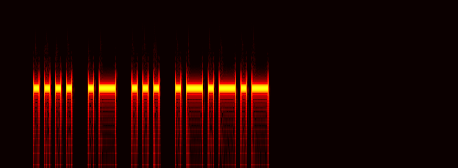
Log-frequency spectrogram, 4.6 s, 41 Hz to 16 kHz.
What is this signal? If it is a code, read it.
Morse code, heard as a keyed tone, about 22 wpm, 700 Hz. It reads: HAS.
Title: 3x Word-Spacing - Sentences from Top 500 Words - 22wpm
